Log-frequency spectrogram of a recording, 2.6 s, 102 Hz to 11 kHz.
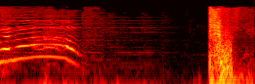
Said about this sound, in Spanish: Es el sonido de la explosión controlada de distinta munición que se encontró un vecino de Noia limpiando el trastero de su difunto abuelo. Había guardadas, ojo, una granada de mortero de 50 milímetros de calibre de la Guerra Civil, al lado 9 cohetes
